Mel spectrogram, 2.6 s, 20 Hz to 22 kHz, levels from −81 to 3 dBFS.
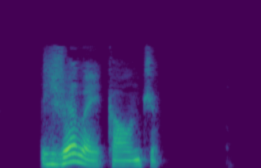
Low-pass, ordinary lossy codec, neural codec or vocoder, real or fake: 7.2 kHz; MP3, 32 kbps; codec, 16 kHz, 0.5 kbps, FunCodec, trained on Chinese and English, 25 frames a second; fake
